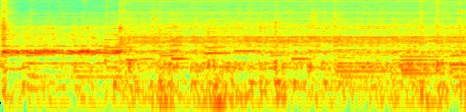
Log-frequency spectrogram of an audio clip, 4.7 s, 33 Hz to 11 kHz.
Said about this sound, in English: My KitchenAid is on 2.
